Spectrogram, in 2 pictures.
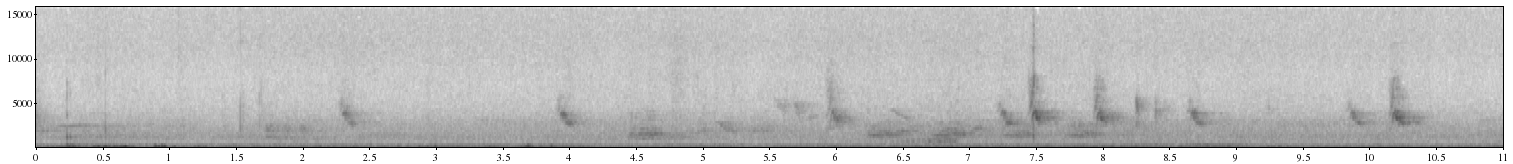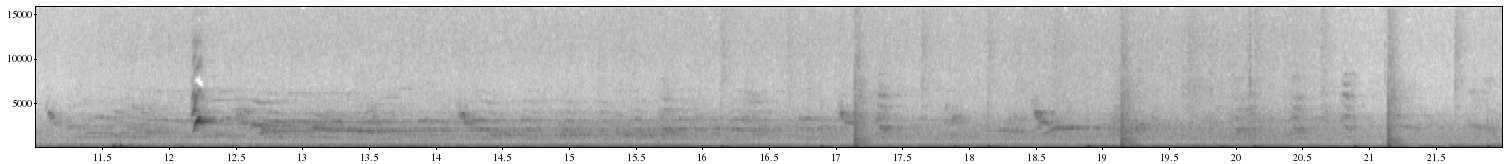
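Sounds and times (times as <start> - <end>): small birds chirping: 3.9 - 22.0
soft music: 15.1 - 22.0.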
